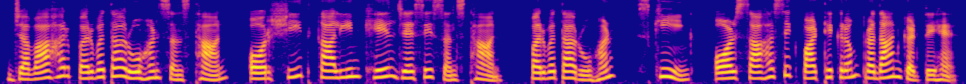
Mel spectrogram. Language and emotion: Hindi, neutral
